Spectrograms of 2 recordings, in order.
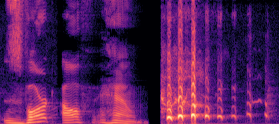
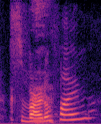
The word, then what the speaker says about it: Svartalfheim: Zwart auf Helm. Did I say it right or did I butcher that? Well, what were you trying to say? Svartalfheim?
